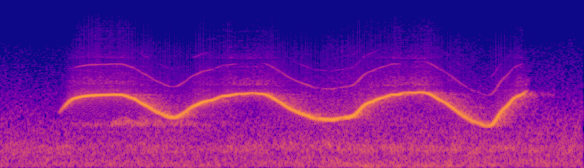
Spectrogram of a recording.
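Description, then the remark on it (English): A person whistles a continuous, rising and falling tone for about three and a half seconds, swooping up and down repeatedly in imitation of a killer whale call, clear against a faint background. “It can sound a lot like singing, very similar to dolphins to sound like a killer whale, you can whistle, like this.”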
